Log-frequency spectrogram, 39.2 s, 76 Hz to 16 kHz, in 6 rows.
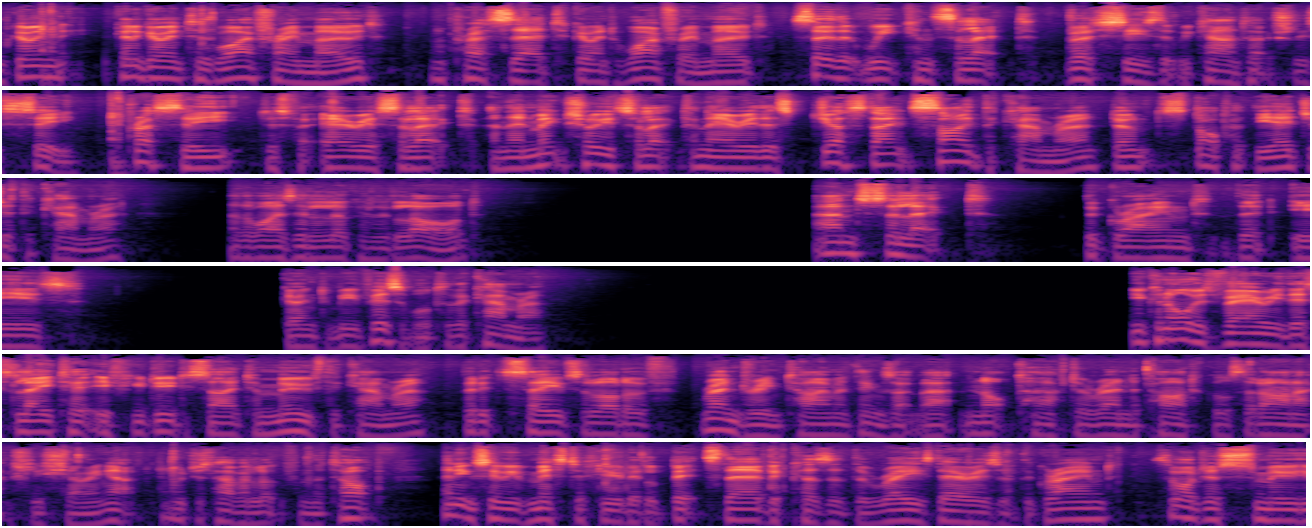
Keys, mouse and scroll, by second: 0.9 shift+middle click, 1.0 scroll up 1, 1.5-1.9 scroll down 1, 2.0 shift+middle click, 7.0 c, 7.5-9.0 scroll down 1, 10.2 click, 32.7 right click, 33.4 KP_7, 34.1-35.5 scroll down 1, 35.8 shift+middle click, 37.7 c, 38.2-39.2 scroll up 1.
